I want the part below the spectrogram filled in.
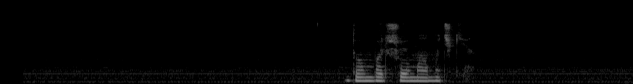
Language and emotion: Russian, neutral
